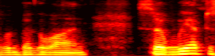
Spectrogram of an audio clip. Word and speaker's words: Bhagawan: You might be accustomed to spelling it with a V, but when people see the V, they know that V is pronounced differently, right, than a W.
